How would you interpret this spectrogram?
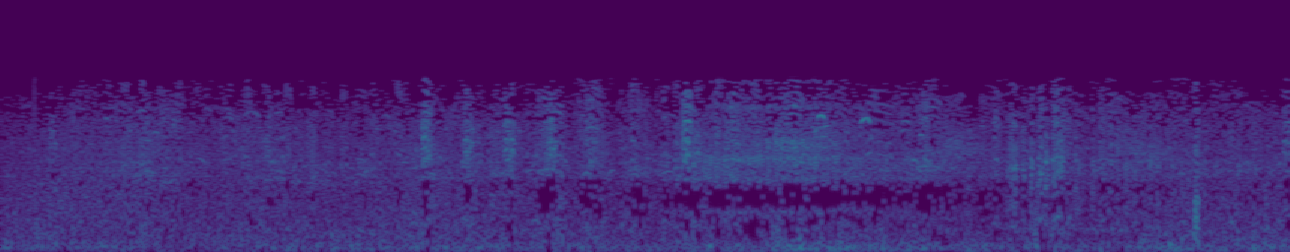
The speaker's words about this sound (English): It's home to thousands of birds, and in the centre of the island, they jostle for the best available space. Nowhere else on the reef are they found in such numbers and such variety. Frigate birds, red-footed boobies and Caspian terns.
